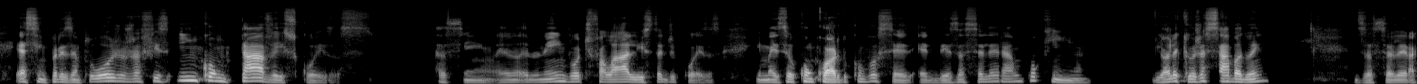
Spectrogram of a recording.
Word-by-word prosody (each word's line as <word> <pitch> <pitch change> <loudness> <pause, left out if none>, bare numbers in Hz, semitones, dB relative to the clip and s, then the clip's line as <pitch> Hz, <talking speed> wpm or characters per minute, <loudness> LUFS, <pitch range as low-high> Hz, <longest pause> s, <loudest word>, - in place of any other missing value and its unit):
é - - +5
assim, 115 - -1
por 130 +3 -2
exemplo, 110 +2 -3
hoje 150 0 +3
eu - - -3
já 135 +1 -5
fiz 150 +7 -6
incontáveis 155 - +4
coisas, 85 -3 -13 0.6
assim 95 -2 -10
Eu 105 +1 -8
eu 105 0 -8
nem 135 +5 -2
vou 130 0 -2
te - - -9
falar 115 +1 +3
a - - +7
lista 110 +2 -2
de 110 +1 -11
coisas - - -11 0.4
e 105 - -7
mas 105 +2 -2
eu 120 - +2
concordo 110 -6 +6
com 135 - -8
você, 100 -10 -5
é 100 - -6
desacelerar 110 +9 -6
um 140 - -10
pouquinho. 105 - -6 0.7
E 105 - -4
olha 125 +6 +3
que 130 - -3
hoje 125 +5 +1
é - - +1
sábado, 130 -6 +4
hein? 155 +6 -3 0.9
Desacelerar, 100 -2 -3
120 Hz, 165 wpm, -24 LUFS, 105-140 Hz, 0.9 s, a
